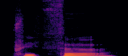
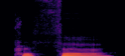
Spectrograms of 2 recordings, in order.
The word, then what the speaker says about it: prefer: Can you hear that we stress the second syllable? And in IPA, we show that with this symbol here to show that this is the syllable which we stress, prefer, prefer.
